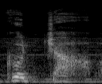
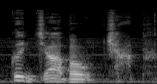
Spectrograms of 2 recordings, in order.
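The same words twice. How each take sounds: First: Mock British accent. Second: Whispered mock British accent. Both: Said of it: "Why am I speaking in crazy accents?".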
